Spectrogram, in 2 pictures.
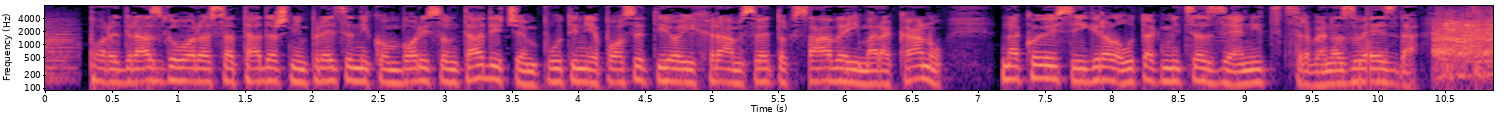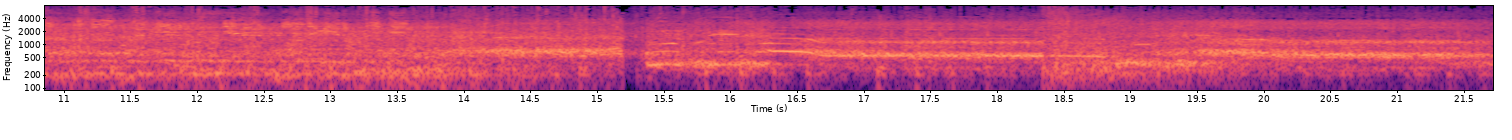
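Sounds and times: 
speech: 0:00.4 - 0:11.2
large stadium crowd of football fans cheering and chanting in unison: 0:10.4 - 0:21.7.

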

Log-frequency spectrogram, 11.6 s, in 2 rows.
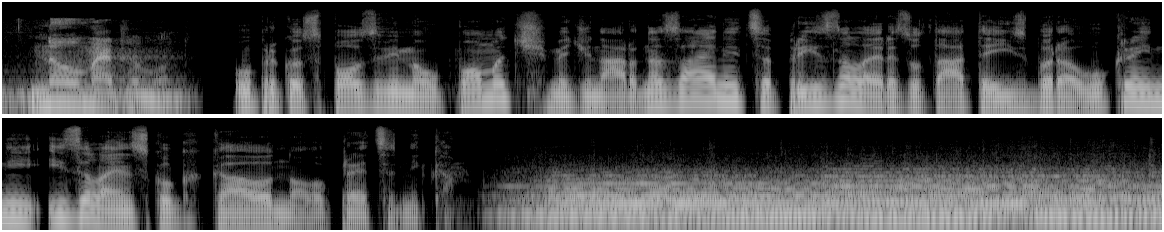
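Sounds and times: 
speech: 0:00.0 - 0:09.0
cathedral church bells ringing in Paris: 0:08.2 - 0:11.5.

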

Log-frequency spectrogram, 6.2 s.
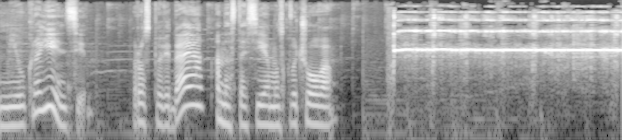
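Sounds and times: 
speech: 0:00.0 - 0:03.4
Trypillian clay whistle blown: 0:04.0 - 0:06.2.

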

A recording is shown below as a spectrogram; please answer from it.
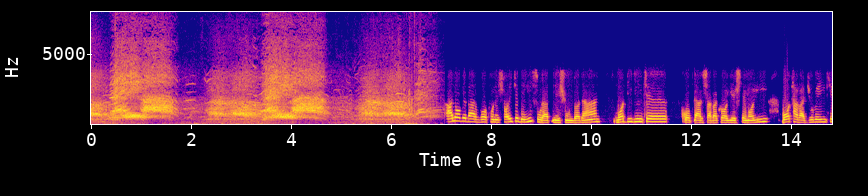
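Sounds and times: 
large crowd of football fans chanting in stadium stands: 0:00.0 - 0:07.1
speech: 0:07.2 - 0:14.8.

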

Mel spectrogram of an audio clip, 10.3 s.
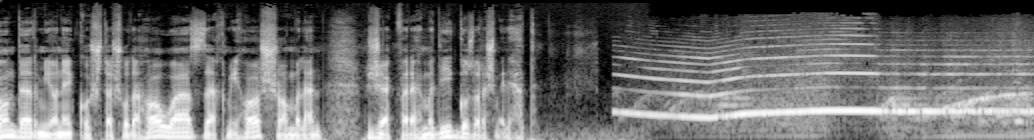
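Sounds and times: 
speech: 0:00.0 - 0:05.4
ambulance sirens at a bombing scene: 0:06.1 - 0:10.3.

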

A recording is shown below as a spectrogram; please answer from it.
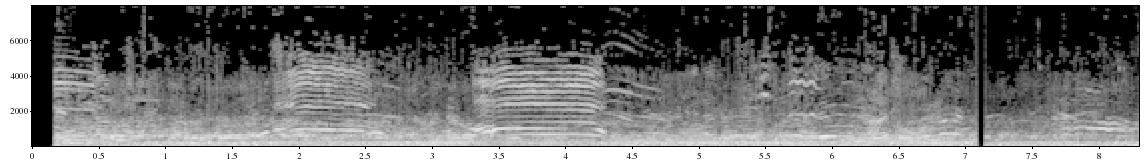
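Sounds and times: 
crowd babble at a livestock market: 0:00.2 - 0:08.3
sheep bleating at a livestock market: 0:01.8 - 0:02.6, 0:03.3 - 0:04.4.

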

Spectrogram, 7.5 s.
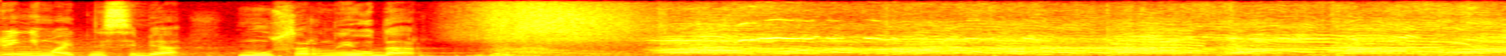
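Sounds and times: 
speech: 0:00.3 - 0:02.7
protesting crowd jeering and shouting at regional governor: 0:03.2 - 0:07.5.

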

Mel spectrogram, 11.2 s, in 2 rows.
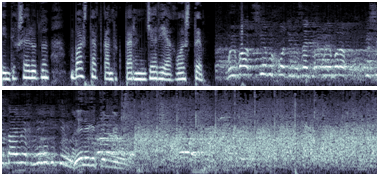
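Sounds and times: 
speech: 0:00.0 - 0:09.2
applause and crowd noise at a press conference after Atambayev's statement: 0:07.0 - 0:11.2.

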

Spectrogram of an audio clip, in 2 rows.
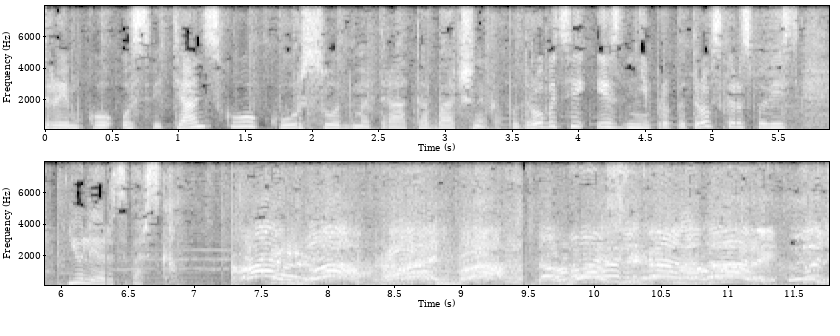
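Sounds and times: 
speech: 0:00.0 - 0:11.7
crowd of protesting students chanting in unison: 0:07.3 - 0:11.7.

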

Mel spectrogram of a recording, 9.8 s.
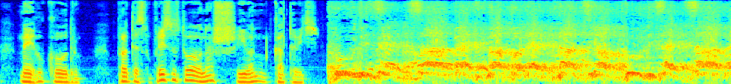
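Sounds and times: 
speech: 0:00.3 - 0:05.8
football supporters chanting at a street protest in Bosnia and Herzegovina: 0:04.4 - 0:09.7.

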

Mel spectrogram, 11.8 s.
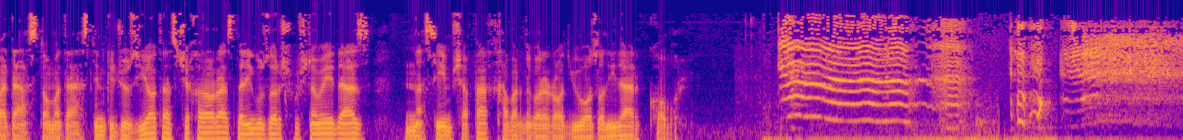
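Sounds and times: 
speech: 0:00.0 - 0:06.9
newborn baby crying: 0:07.8 - 0:11.8.

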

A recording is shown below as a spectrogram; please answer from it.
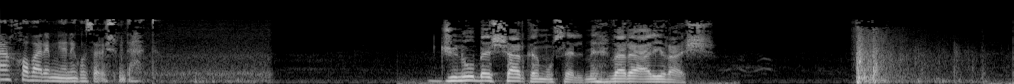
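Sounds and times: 
speech: 0:00.0 - 0:01.7, 0:04.4 - 0:07.2
Iraqi army artillery fire: 0:08.5 - 0:10.1.

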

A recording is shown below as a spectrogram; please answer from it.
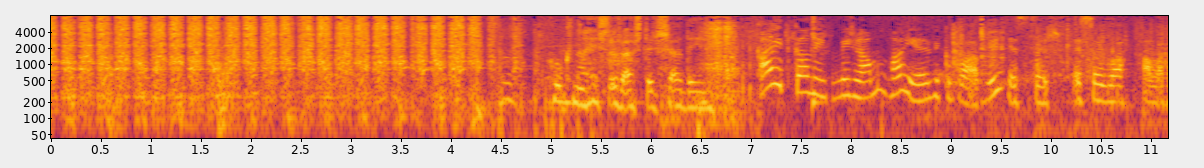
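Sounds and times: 
hand saw cutting wood branches: 0:00.0 - 0:04.9
speech: 0:05.0 - 0:11.1.

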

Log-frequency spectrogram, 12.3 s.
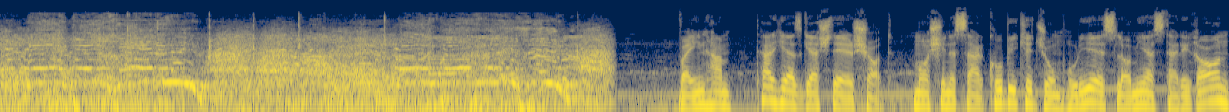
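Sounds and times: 
large protest crowd chanting slogans: 0:00.0 - 0:06.2
speech: 0:06.8 - 0:12.2.

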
